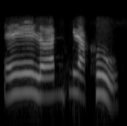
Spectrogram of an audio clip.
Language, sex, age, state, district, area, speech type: Assamese, female, 60+, Assam, Golaghat, rural, conversation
